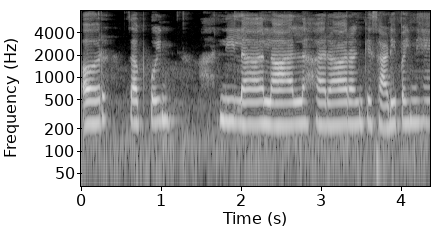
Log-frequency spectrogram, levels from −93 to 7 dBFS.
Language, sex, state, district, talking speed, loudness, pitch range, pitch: Chhattisgarhi, female, Chhattisgarh, Bilaspur, 150 wpm, -15 LUFS, 230-245 Hz, 235 Hz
